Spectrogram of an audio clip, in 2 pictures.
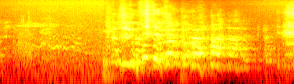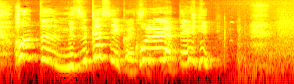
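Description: A second young woman laughs loudly close by.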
